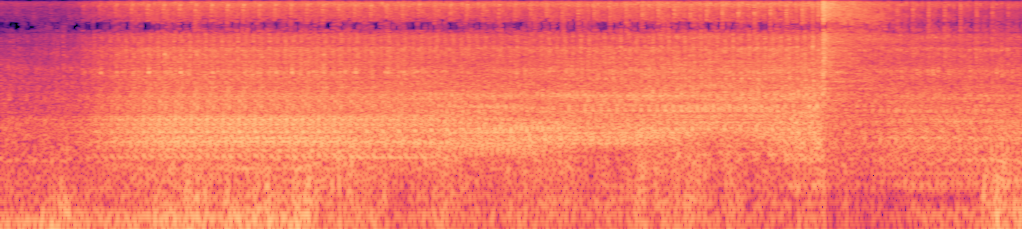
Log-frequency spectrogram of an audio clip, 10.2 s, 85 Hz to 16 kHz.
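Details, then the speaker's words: 1994 Freightliner FLB cabover, Cummins Celect N14, running after new injectors: diesel revs smoothly with an even beat and settles, no misses or knocks; an earlier chugging was suspected to be the air compressor. "Moved the truck, drove it around a little bit, runs really well, shifts and brakes, everything's working like it's supposed to."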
